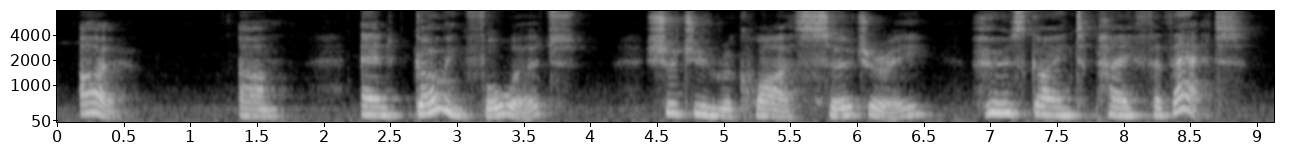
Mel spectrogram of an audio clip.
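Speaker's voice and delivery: mock, heavily sarcastic delivery. Retelling what a receptionist asked about paying: imitating a sarcastic remark. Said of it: "she very sarcastically said to me".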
